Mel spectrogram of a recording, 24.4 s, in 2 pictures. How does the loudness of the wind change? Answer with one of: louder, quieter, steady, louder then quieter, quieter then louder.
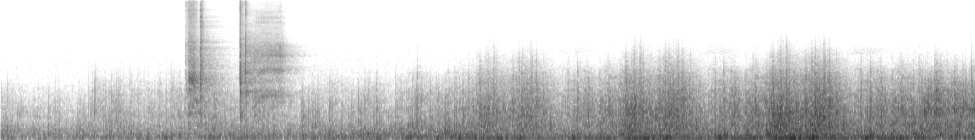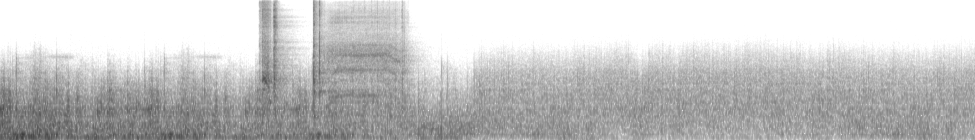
louder then quieter.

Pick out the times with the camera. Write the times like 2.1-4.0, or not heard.
2.3-3.5, 15.4-17.3.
